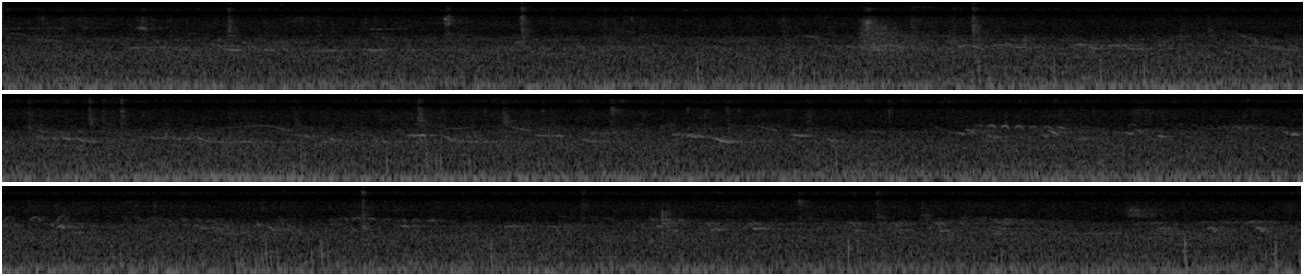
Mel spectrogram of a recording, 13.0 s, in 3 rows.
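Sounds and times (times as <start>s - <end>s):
low rumble of background noise: 0.0s - 13.0s.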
